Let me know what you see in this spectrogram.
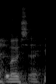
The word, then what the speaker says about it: Musa: King Mansa Musa, or however Musa. – I say his name. – Yeah, Musa.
